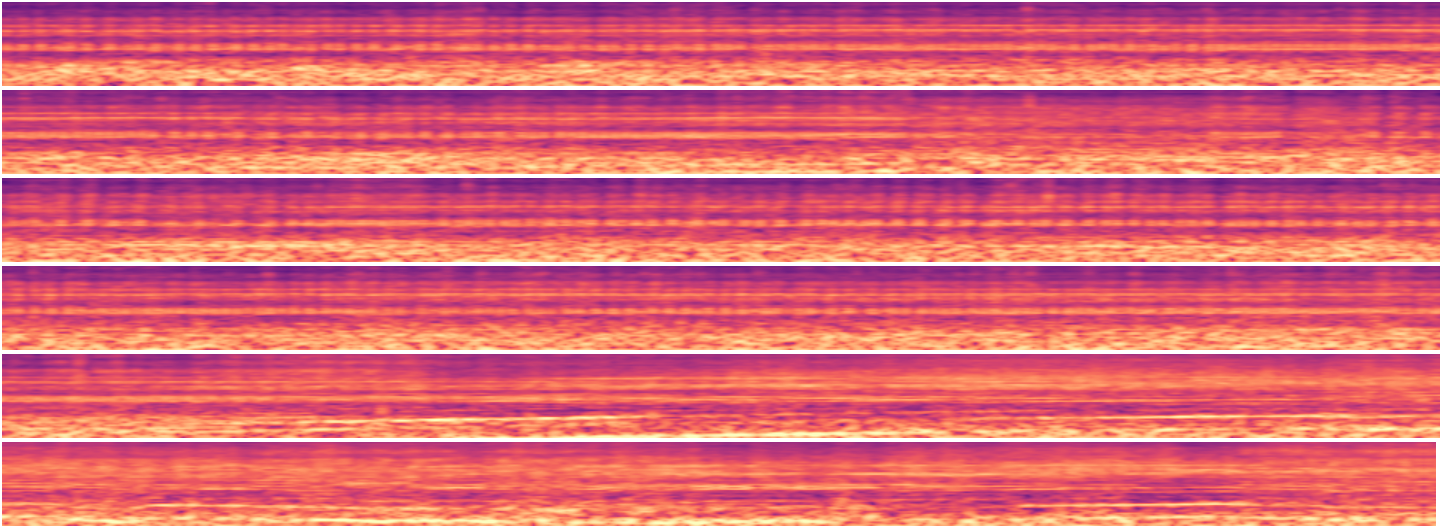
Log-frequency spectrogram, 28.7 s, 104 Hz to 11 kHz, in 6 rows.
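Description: IAME KA100 100cc two-stroke kart engine heard on board, with the other karts' engines around it. It holds a fairly steady pitch for about the first twenty seconds, then revs up and down repeatedly as the kart brakes and accelerates through the corners.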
